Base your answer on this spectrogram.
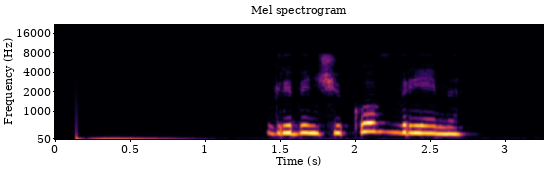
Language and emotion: Russian, neutral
